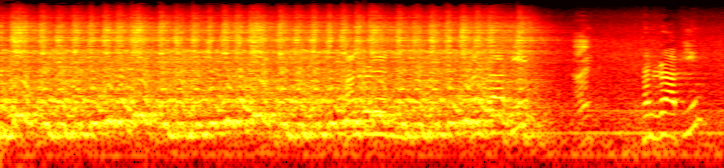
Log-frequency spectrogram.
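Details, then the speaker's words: Bentley Turbo R engine on a crane base being fitted with a Link Monsoon ECU, cranking: fast uneven beats about four per second, never settles, then cuts out; rough start with crank trigger errors, spark not yet checked. "it looks a little funny we've got a couple of trigger errors but it's got some up here we need a spark tester"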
